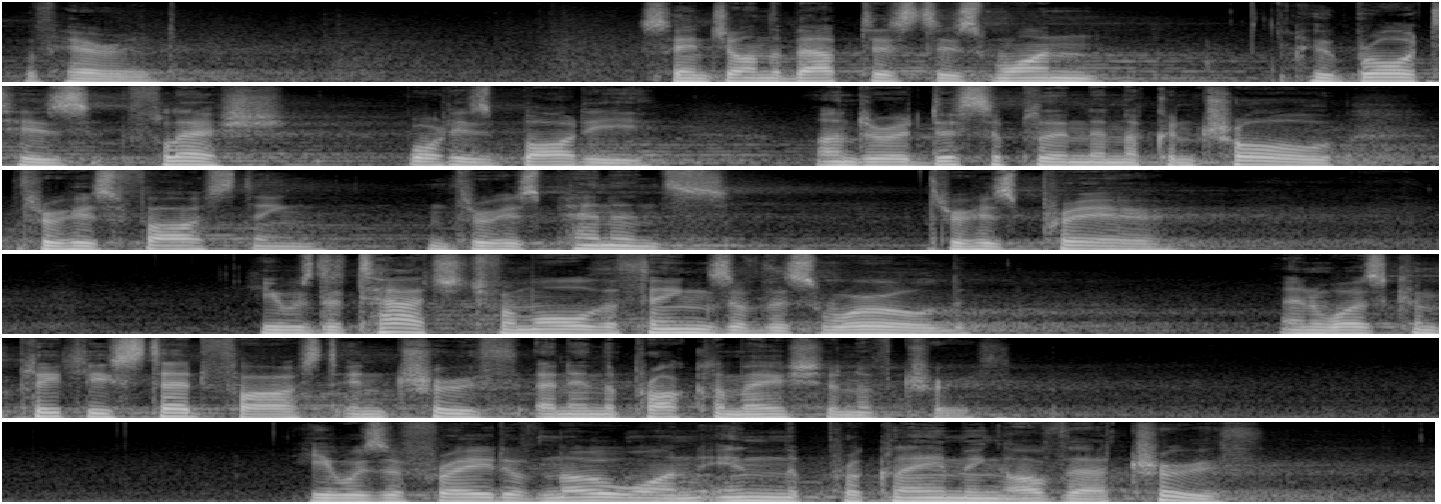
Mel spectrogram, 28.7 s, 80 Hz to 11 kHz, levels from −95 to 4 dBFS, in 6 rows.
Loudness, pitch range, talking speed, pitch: -27 LUFS, 120-140 Hz, 135 wpm, 130 Hz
